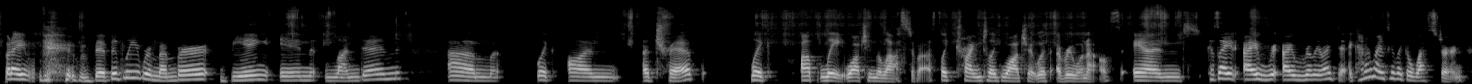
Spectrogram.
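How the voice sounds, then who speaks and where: Lower-pitched woman chatting casually. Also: normal speed, darkish tone. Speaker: podcast co-host. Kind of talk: casual conversational TV review.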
